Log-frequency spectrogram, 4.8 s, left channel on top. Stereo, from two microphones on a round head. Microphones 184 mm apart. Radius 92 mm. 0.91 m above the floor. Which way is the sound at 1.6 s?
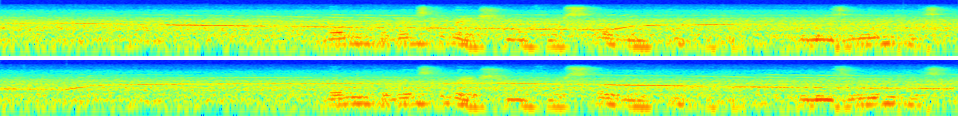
35° left (ahead or behind).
